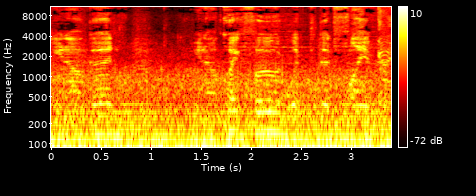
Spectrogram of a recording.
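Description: With music playing in the background, a man talks at a moderate pace. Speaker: food vlogger. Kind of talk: casual food review chat. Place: car. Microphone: phone near.

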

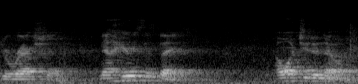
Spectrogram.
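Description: Man's voice with audible room echo and light background noise. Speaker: preacher on stage. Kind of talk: sermon. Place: hall. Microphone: pa.

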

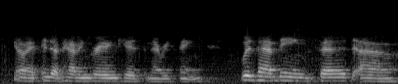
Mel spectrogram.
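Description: A woman with a North Carolina accent speaks at a fairly quick pace in a very deep, low voice, her intonation monotone and flat, with audible room echo. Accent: Southern US (North Carolina). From Fayetteville, North Carolina. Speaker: army veteran, public commenter. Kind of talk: public comment at council meeting.

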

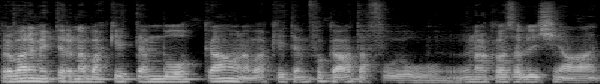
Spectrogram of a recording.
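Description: A man talks at a fairly quick pace with a fairly low pitch against a quiet background. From Tuscany, Marina di Massa; Tuscany. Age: 30s. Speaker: street performer, stilt walker and fire juggler; interviewee. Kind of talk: interview monologue; interview answer. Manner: halting. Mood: amused, storytelling. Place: home room. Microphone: webcam.

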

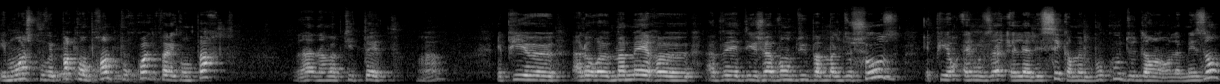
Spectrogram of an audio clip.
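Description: A woman speaks at a moderate pace with a fairly bright tone. Her pitch varies in an ordinary way amid audible room echo. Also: medium pitch for a woman.

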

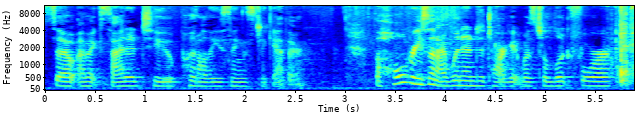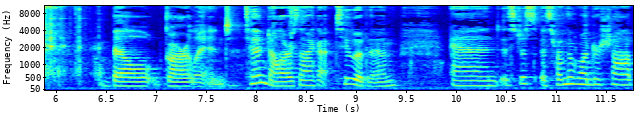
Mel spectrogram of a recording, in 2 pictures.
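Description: Set against light background noise, a plain, everyday voice moves at a moderate pace with ordinary pitch variation. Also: woman. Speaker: home decor vlogger. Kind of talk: casual vlog chat. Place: home room. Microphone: phone near.

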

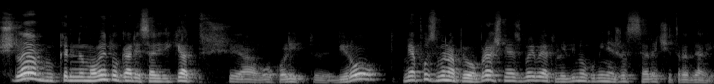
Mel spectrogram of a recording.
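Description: In audible room echo, a man with a fairly high pitch and a dark, mellow tone talks at a very fast pace, with very wide pitch swings and big swings in loudness. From Romania. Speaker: 1989 revolution participant and activist; interview guest. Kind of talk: interview testimony. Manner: animated. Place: studio.

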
